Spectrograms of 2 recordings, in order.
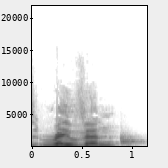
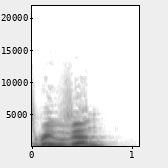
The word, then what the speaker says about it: Reuven: Reuben is Reuven, and so the last part actually has the emphasis, Reuven.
